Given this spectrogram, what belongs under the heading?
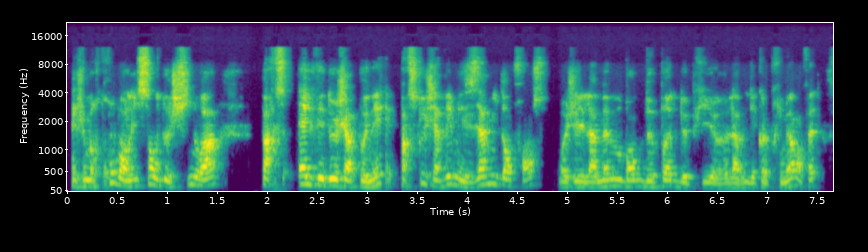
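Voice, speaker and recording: A man in his thirties, a teacher telling his school story in a relaxed interview, animated and full of fillers and restarts. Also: a little high, brisk. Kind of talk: casual conversational interview.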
